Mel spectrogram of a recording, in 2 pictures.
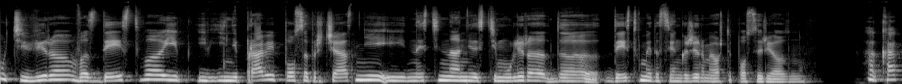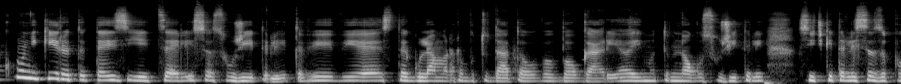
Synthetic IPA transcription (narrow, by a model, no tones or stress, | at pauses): mot̪iviɾəvɐzd̪ɛjst̪vəiiːnipɾʔaviposɐpɾit͡ʃasniinɐist̪inənɛst̪imuliɾəd̪ɐd̪ɛjst̪vɐmɛid̪ɐsɛɐŋɡɐʒiɾəmɛɔʃt̪ɛ̥posɛɾiɔzno | ɐkakːomunikiɾət̪ɛt̪ɛzit̪sɛlisəsːlˠʊʒit̪ɛlit̪ɛviviɛst̪ɛɡolʲamɾɐbot̪od̪at̪ɛlˠvɐfbɐlˠɡaɾijəimɐt̪ɛmnɔɡʊslˠʊʒit̪ɛlifsit͡ʃkit̪ɛlisəzɐp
